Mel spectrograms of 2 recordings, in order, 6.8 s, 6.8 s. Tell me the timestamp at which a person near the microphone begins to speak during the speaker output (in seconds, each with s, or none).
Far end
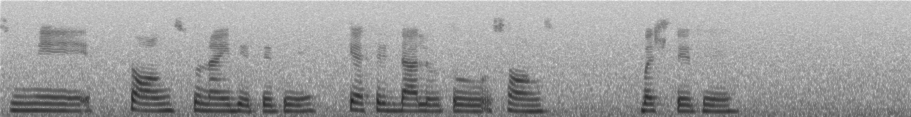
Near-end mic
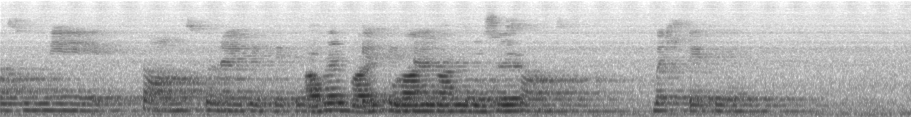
2.3 s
